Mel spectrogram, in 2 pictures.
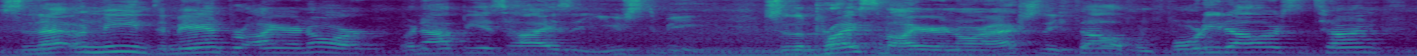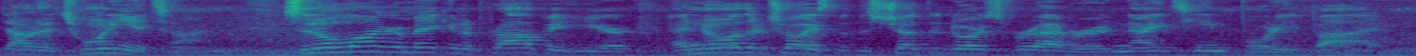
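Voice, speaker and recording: A man talks at a fairly quick pace with hardly any pauses. Noticeable background noise runs underneath. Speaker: mine tour guide. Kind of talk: guided tour talk. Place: street.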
